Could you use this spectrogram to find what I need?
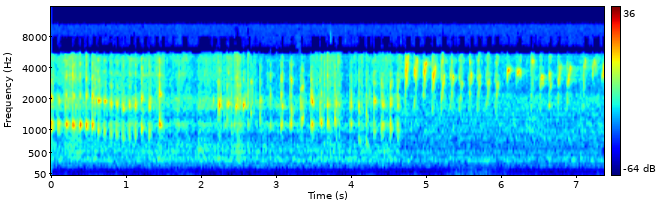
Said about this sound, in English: I mean, it's a mouse that's making vocalizations. Yeah, it's a chirping mouse.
